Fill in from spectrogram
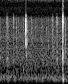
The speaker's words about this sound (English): Excuse the typing, ladies and gentlemen.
